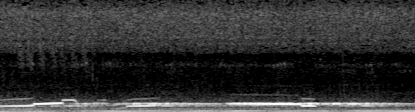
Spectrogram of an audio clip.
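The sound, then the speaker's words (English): A common loon calls in the woods at night in a long, wavering wail, its clear mid-pitched tone holding and stepping up and down in pitch, over a steady low hum and a high insect-like hiss of bugs and frogs. “As I laid there in total darkness, I listened to the sound of the woods. I wanted to find comfort in them like I had before, but instead I was hyper-focused on them, obsessive.”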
